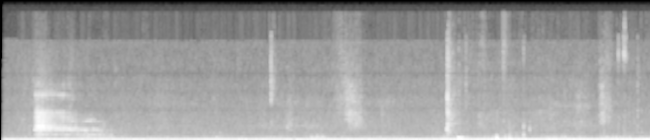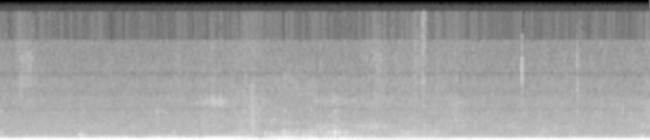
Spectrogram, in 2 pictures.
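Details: Birman cat purring indoors, a steady low rumble throughout, with a brief higher meow-like sound near the start and faint clicks and rustles over a quiet room background.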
